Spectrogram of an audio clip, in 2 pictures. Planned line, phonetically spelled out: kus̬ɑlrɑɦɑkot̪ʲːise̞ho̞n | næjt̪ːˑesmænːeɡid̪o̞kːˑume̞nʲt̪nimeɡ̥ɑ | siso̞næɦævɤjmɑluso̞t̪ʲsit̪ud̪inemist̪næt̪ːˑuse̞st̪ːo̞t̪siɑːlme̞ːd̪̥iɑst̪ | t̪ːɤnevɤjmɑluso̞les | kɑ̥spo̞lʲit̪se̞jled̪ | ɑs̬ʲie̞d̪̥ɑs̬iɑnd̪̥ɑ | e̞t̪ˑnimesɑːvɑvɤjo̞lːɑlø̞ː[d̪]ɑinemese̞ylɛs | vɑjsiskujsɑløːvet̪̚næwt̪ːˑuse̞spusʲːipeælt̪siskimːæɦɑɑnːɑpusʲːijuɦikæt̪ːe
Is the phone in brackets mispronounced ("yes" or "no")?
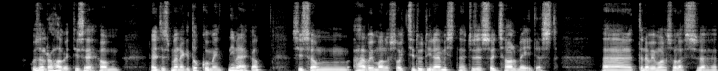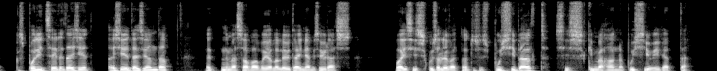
no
